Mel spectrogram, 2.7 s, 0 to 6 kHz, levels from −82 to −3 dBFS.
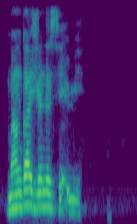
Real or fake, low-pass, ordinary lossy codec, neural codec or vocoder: fake; 5.4 kHz; AAC, 32 kbps; codec, 16 kHz, 4 kbps, FreqCodec, smaller model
